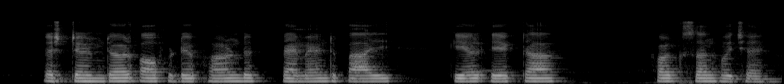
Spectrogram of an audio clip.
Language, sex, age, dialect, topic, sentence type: Maithili, male, 51-55, Bajjika, banking, statement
